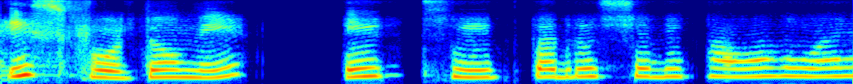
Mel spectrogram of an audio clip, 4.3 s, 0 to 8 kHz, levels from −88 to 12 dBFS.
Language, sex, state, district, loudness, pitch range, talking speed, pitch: Hindi, female, Chhattisgarh, Raipur, -18 LUFS, 260-295 Hz, 140 wpm, 280 Hz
